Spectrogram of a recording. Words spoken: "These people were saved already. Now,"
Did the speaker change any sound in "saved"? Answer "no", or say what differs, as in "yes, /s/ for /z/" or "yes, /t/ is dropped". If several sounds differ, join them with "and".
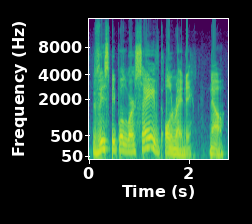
no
